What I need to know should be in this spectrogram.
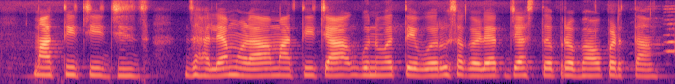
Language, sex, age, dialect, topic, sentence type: Marathi, female, 25-30, Southern Konkan, agriculture, statement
